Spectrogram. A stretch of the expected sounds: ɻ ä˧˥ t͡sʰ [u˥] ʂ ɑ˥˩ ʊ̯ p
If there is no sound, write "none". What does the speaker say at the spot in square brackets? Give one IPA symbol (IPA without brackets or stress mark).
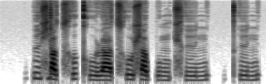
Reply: u˥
